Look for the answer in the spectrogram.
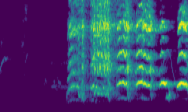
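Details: Poksay mantel (black-throated laughingthrush) song for luring or tutoring cage songbirds: after brief silence, a burst of harsh, dense, squawky chatter with bright repeated notes.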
